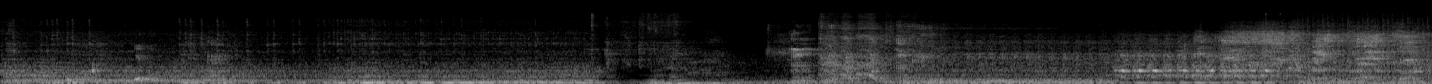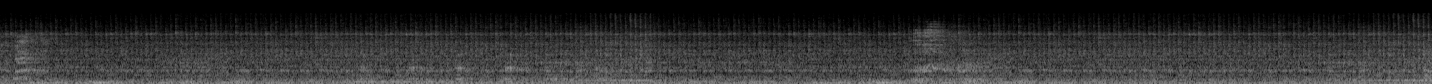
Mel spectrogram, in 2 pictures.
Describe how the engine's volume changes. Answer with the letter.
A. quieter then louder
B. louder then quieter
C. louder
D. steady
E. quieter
D.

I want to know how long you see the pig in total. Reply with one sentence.
You can hear the pig for 11 seconds altogether.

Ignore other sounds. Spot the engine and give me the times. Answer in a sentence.
You can hear the engine from 0.0 to 28.6 s.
